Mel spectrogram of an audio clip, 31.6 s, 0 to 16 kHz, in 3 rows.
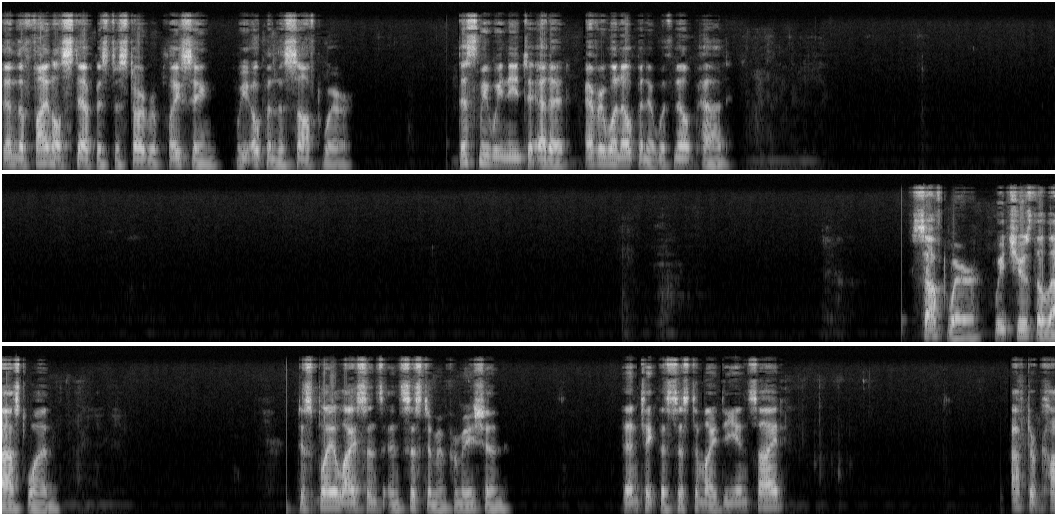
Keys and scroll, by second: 29.0 ctrl+c.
